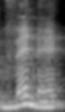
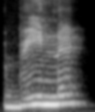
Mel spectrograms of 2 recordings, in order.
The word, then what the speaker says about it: vine: It's not vene, sino vine, viniste, vino. Again, it's not vinio, it's vino.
